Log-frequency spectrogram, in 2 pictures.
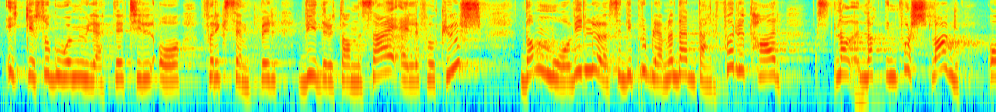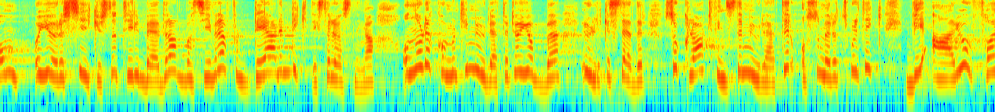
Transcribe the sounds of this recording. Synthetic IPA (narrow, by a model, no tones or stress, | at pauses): ʔɪkːəsɔɡuːəmʉːlɪheːt̪əʈʰɪlɔfɔɾɛksɛmpəl | ʋiːd̪əɾʉːt̪̚d̪ɑnːəsæɪɛlːəɾfoːkʰʉːʂ | d̪ɑːmɔʋɪløːsəd̪ipʰɾʊbleːmənəd̪ɛæɖæɾfɔɾʋɛt̪ʰɑːɾ | lɑk̚t̪ɪnfɔʂɭɑːɡʔɔmɔjøːɾəsyːkəʉːsənət̪ʰɪlbeːd̪ɾəɑɾbæɪtsjiːʋəɾəfɔɖɛæɖɛnʋɪkt̪ɪkst̪əløːsnɪŋəɔnɔɖɛkʰɔmːəʈʰɪlmʉːlɪheːt̪əʈʰɪlɔjɔbːəʉːliːkəst̪eːd̪əɾ | sɔkʰlɑːʈfɪnsd̪ɛmʉːlɪheːt̪əɾɔsːɔmɛɾœt̪spʰʊlɪt̪ʰɪkːʋɪʔæɾjʊfɔɾ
